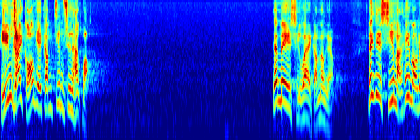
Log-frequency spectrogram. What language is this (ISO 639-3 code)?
yue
